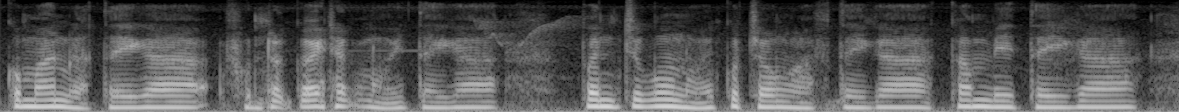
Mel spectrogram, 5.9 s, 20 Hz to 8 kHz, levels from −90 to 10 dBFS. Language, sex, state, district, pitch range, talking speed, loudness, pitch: Wancho, male, Arunachal Pradesh, Longding, 150-170 Hz, 205 wpm, -16 LUFS, 155 Hz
